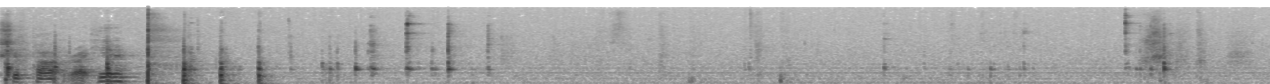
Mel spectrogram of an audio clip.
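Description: Metal tools clink and tap against metal parts.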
